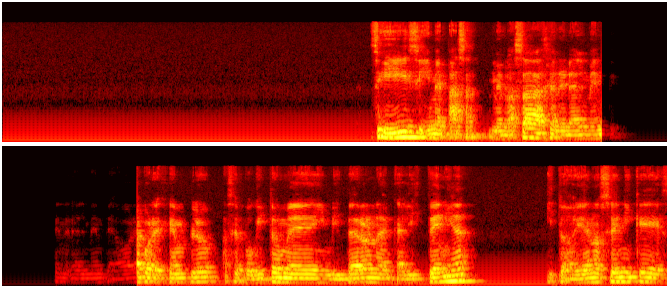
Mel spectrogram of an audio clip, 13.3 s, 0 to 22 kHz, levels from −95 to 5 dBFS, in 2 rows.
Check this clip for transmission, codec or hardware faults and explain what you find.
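Two faults are present in this speech clip: a constant video or display buzz, and one audio dropout to a faint residue.

Video or display buzz runs through the whole clip, about 30 dB below the speech. It is a buzz at 75 Hz with a hashy, gritty edge above it, which fits a monitor or video cable radiating its field-scan pulses into the audio wiring. Mains hum would sit at 50 or 60 Hz and sound smoother. This buzz is rasp-like, with a 75 Hz fundamental that matches a display refresh rather than a power supply.

The audio dropout to a faint residue runs from 5.99 s to 8.00 s, so about 2.0 s of the speech is lost. The speech cuts off abruptly in mid-flow and comes back just as suddenly. During the gap, a faint trace of the sound remains at about 35 dB down. The likely cause is that the wanted signal was broken upstream while the later stages stayed live, letting only leakage through. A natural pause or a fade would not behave this way. 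The signal drops instantly, and the gap is not true silence because the residue stays audible.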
